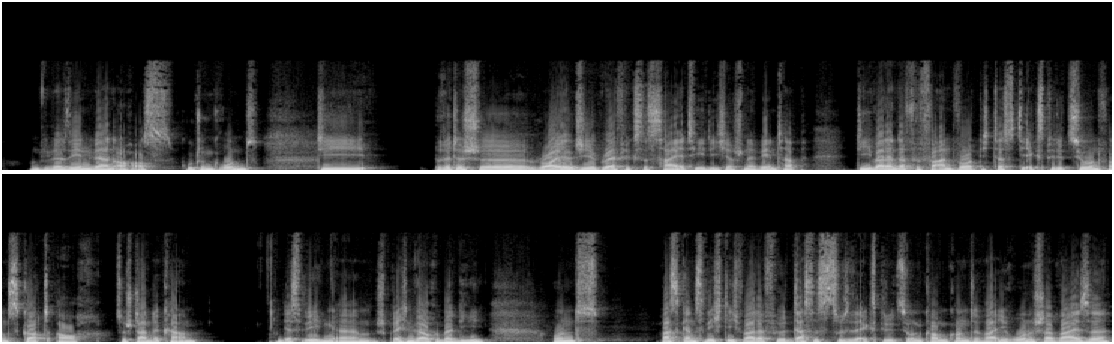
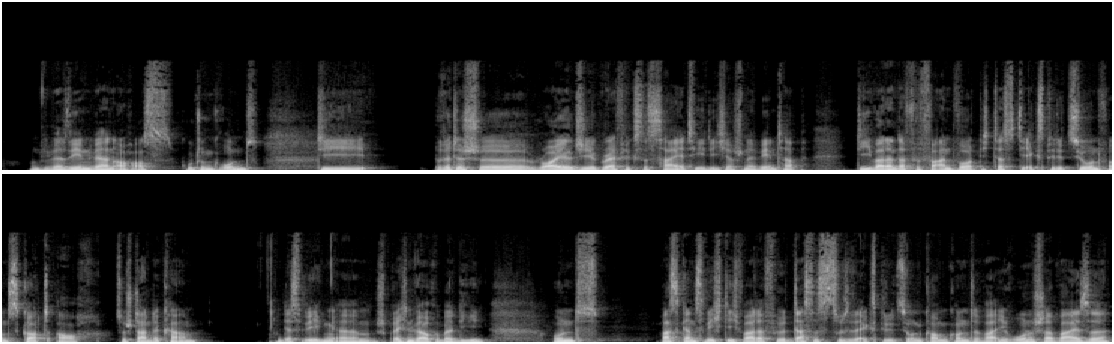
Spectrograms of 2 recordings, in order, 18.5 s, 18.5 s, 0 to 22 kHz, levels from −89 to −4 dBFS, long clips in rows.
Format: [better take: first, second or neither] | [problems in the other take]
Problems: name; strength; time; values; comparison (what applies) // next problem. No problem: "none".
second | distortion; slight; 10 dB below the speech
